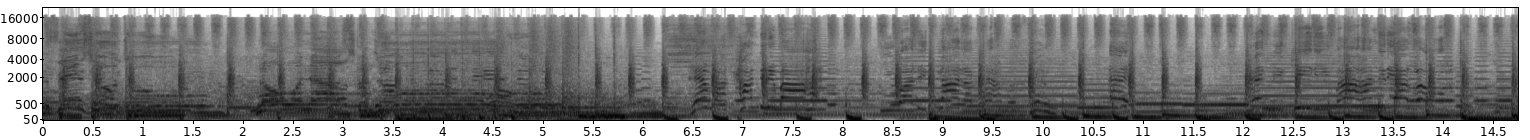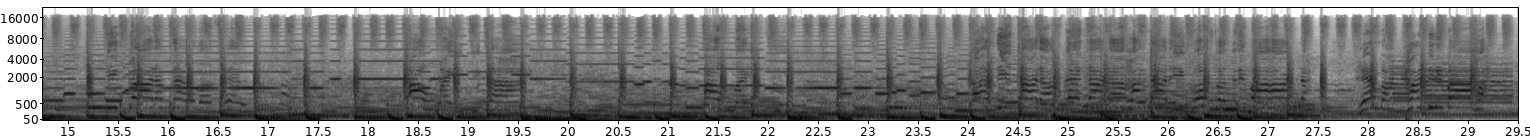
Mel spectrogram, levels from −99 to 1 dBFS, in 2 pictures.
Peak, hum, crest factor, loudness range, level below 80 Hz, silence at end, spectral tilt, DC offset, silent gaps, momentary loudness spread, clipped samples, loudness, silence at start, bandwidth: 0 dBFS; none; 8 dB; 1 LU; -14 dBFS; 0 s; -5 dB/octave; under 0.1%; none; 3 LU; 0.5%; -8 LUFS; 0 s; 18 kHz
